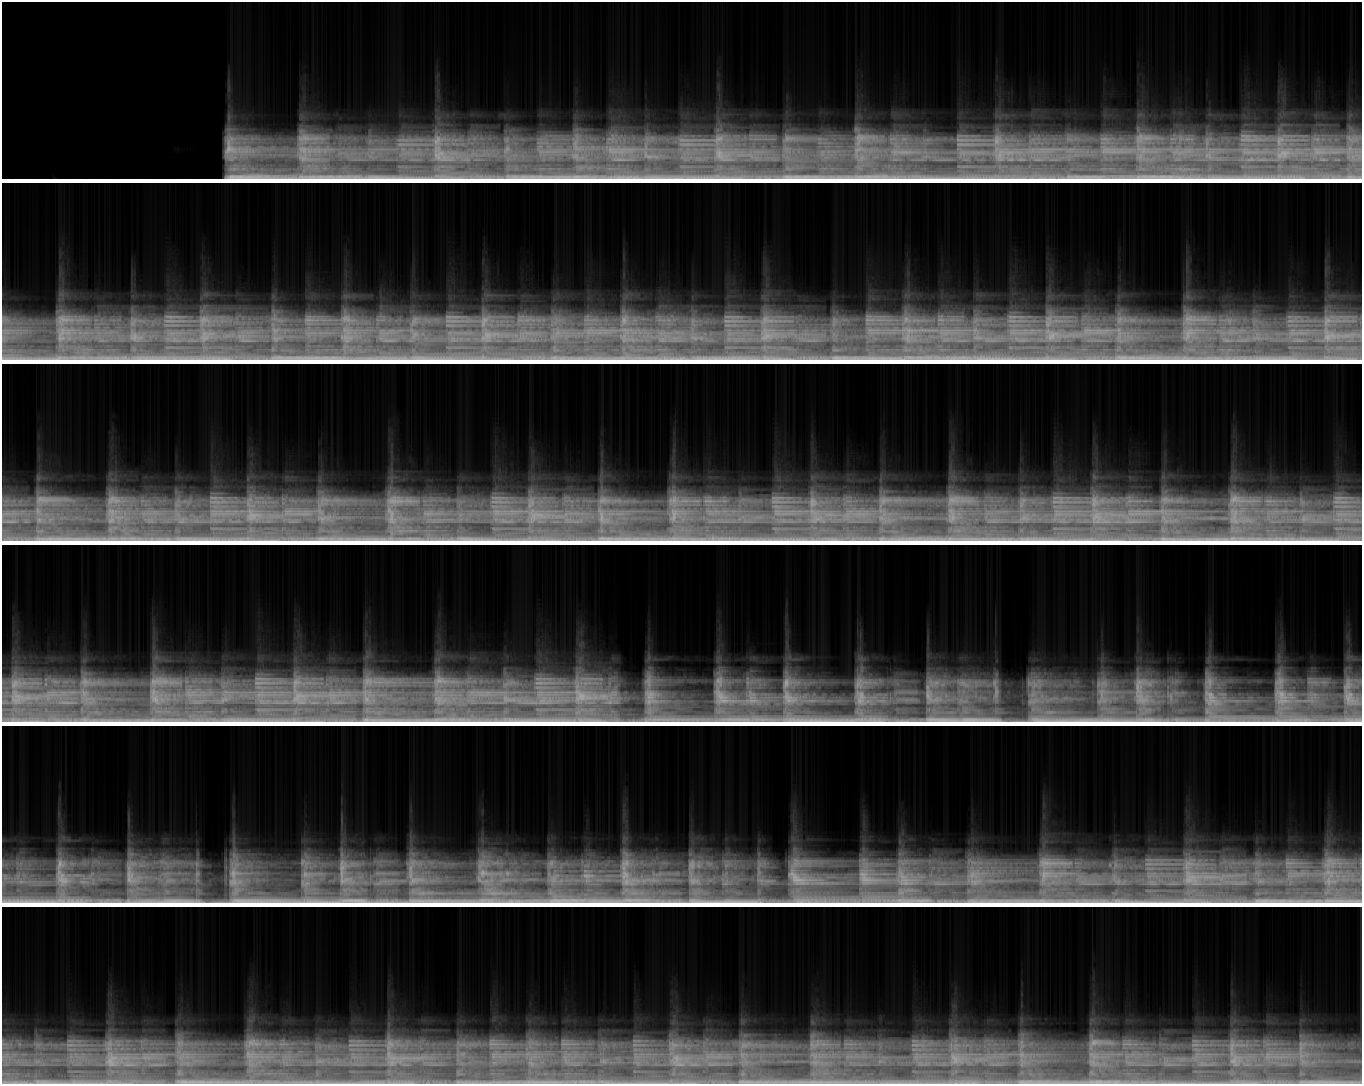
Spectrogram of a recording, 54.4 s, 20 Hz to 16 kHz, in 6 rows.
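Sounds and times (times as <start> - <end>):
clean guitar: 1.5 - 54.3.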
